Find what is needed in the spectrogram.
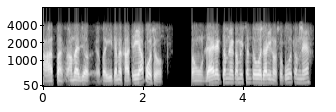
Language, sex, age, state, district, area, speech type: Gujarati, male, 45-60, Gujarat, Rajkot, rural, conversation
